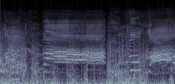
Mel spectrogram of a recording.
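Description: A young man screams loudly up close.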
